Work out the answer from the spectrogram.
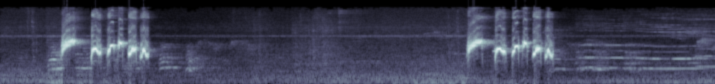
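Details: Training song of a Red-whiskered bulbul, Thailand, played to caged birds every morning: two cheerful phrases of fast rolling notes about four seconds apart, followed by a faint thin steady whistle.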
